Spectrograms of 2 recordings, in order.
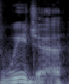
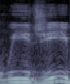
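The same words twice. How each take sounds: First: The word ends with an 'ah' sound. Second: The word ends with an 'ee' sound. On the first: The speaker calls it right. "what I always thought was the correct pronunciation" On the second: The speaker calls it wrong. "why people started calling it a Ouija board"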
